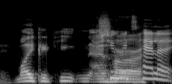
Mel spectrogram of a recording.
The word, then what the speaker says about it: Chiwetel: Chiwetel is how you pronounce the other name.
